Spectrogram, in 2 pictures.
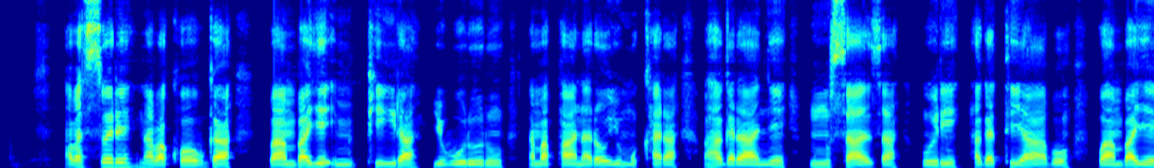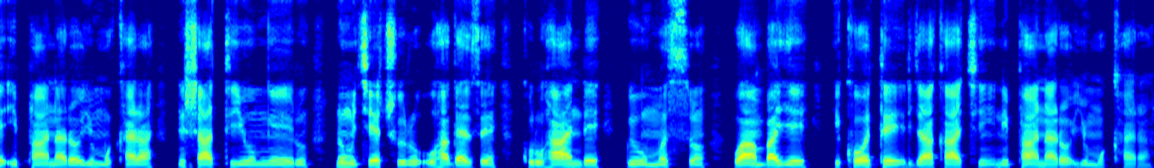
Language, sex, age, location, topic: Kinyarwanda, male, 18-24, Huye, health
